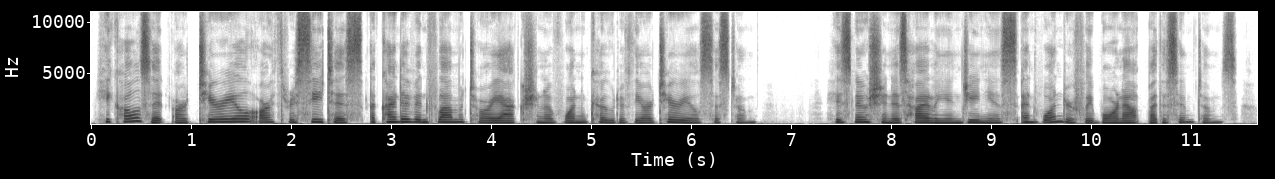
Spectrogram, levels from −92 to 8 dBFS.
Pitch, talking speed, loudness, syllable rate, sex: 210 Hz, 145 wpm, -18 LUFS, 5.0 syllables/s, female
